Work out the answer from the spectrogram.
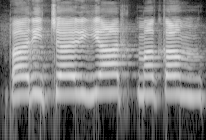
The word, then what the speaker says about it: परिचर्यात्मकम: तीसरा चरण प में अ मिक्स करते हुए परी च में अ मिक्स करना है। या के ऊपर जो आधा र है उसको च के साथ चर्या परिचर्या। आधे त के साथ म पूरा त्म क परिचर्यात्मक। शब्द पुराने के बाद क पे अनुस्वार आधा म परिचर्यात्मकम।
